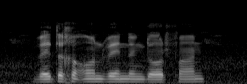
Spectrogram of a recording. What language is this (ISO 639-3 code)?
afr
